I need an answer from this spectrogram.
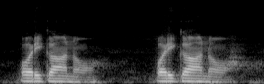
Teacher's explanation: with the stress on the third syllable ga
